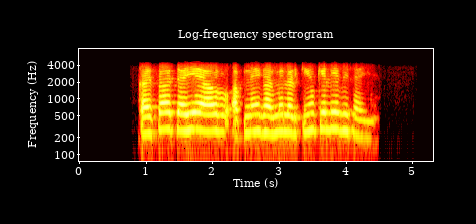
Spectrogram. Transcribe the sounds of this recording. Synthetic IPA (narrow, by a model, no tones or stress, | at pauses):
kɛːsat͡ʃaːɦieɔːɾɐ̰pneɡʱɐɾmẽlɐɽkijõkeliebʱiɾɐɦie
